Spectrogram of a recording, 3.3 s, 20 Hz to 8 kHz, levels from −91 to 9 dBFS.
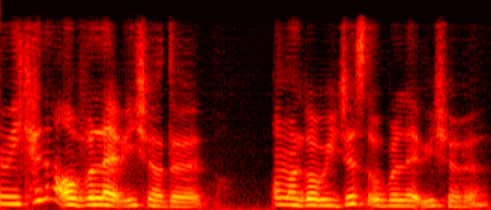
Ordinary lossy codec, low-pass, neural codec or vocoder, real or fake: none; 7.2 kHz; codec, 16 kHz, about 1 kbps, DyCAST, with the encoder's durations; fake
